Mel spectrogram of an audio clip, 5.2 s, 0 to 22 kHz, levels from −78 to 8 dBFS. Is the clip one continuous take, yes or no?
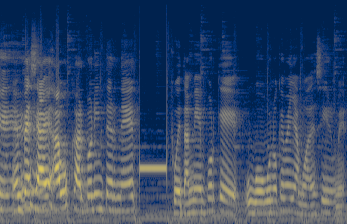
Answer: no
